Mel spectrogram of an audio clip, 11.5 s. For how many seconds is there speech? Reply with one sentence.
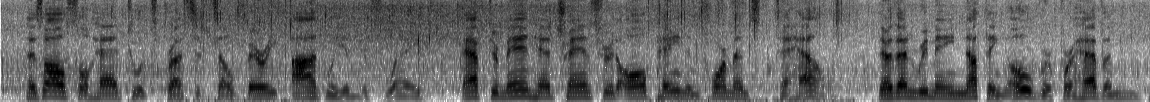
You can hear the speech for 11 seconds altogether.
